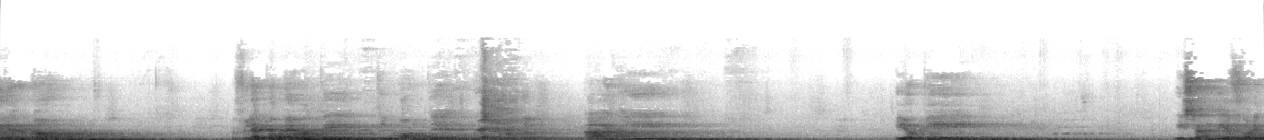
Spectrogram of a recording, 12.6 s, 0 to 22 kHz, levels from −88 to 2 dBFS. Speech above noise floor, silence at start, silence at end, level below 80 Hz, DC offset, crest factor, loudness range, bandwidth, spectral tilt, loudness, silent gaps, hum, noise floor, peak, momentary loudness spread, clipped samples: 23 dB; 0 s; 0 s; -48 dBFS; under 0.1%; 18 dB; 6 LU; 11.5 kHz; -6.5 dB/octave; -18 LUFS; none; none; -39 dBFS; 0 dBFS; 20 LU; under 0.1%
